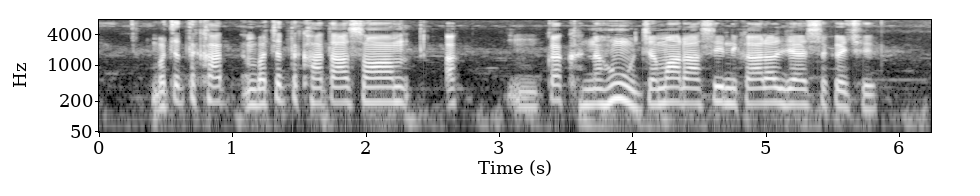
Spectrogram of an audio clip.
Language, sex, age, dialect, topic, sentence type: Maithili, male, 18-24, Eastern / Thethi, banking, statement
